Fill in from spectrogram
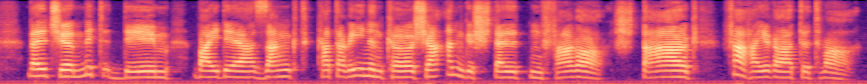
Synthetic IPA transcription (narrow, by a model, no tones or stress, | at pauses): vɛlʃəmɪtdeːmbaɪdeːɐzaŋkktkʰataʁiːnənkʰɪɐʃəʔanɡəʃtɛltn̩faʁɐʃtaɐkfɛɐhaɪʁaːtʰətv̥aːɐ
